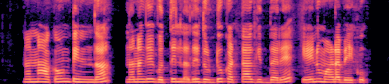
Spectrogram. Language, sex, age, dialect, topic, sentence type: Kannada, female, 18-24, Central, banking, question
